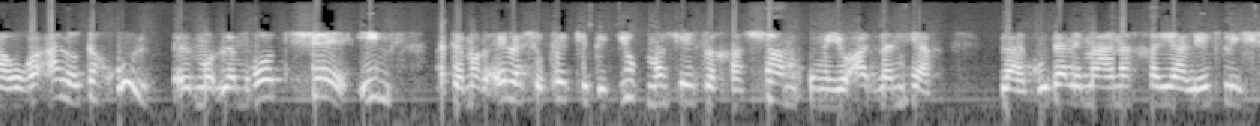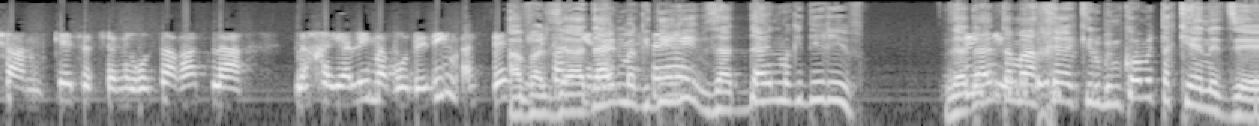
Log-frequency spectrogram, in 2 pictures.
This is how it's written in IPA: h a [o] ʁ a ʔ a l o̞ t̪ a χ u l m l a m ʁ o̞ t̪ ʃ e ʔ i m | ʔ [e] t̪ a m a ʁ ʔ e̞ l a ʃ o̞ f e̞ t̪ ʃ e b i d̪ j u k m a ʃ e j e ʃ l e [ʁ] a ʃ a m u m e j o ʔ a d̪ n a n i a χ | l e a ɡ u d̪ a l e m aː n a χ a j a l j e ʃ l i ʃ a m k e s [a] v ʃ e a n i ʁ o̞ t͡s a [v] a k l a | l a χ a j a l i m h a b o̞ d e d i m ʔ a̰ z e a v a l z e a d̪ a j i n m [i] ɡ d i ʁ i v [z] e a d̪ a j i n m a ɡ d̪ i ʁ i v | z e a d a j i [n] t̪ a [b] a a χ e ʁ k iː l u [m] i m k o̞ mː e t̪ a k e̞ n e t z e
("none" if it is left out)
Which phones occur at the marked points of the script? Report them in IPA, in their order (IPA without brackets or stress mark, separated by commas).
o, a, χ, e, ʁ, a, z, n, m, b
